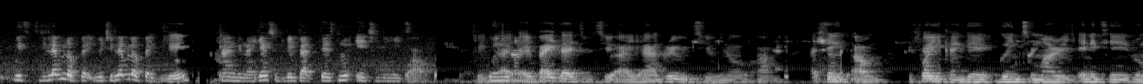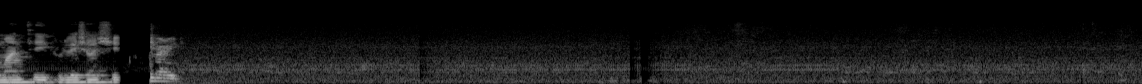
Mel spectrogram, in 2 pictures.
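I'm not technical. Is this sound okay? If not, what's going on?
No. There are three problems, all typical of a speakerphone call.

Echo leak: from the start to 4.58 s, and from 12.94 s to the end, a faint copy of the speech follows about 0.3 seconds behind. This is likely the far side's loudspeaker being picked up by its microphone and sent back.

Speech suppressed in double talk: at 1.81 to 2.15 s, 4.9 to 10.55 s and 11.5 to 13.0 s, the speech dips or cuts out in pieces. Likely both sides talked at once, and the echo canceller turned everything down.

Background gated by the echo canceller: at 4.58 to 4.62 s, 5.94 to 6.07 s and 10.86 to 11.22 s, the room sound briefly drops away, then returns. The canceller clamped the microphone while the loudspeaker played.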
